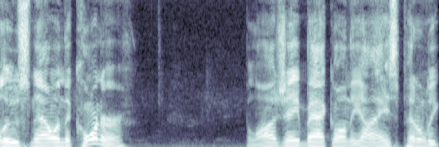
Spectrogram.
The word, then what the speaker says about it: Belanger: Looks like Belanger, but it is a French pronunciation.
